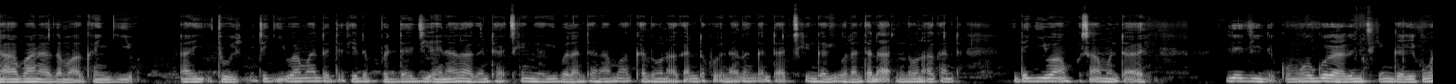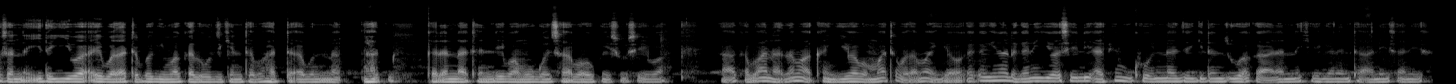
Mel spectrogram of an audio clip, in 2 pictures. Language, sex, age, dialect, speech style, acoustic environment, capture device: Hausa, male, 25-34, Nigeria - Kano, focused, silence, mobile / Linux / Chrome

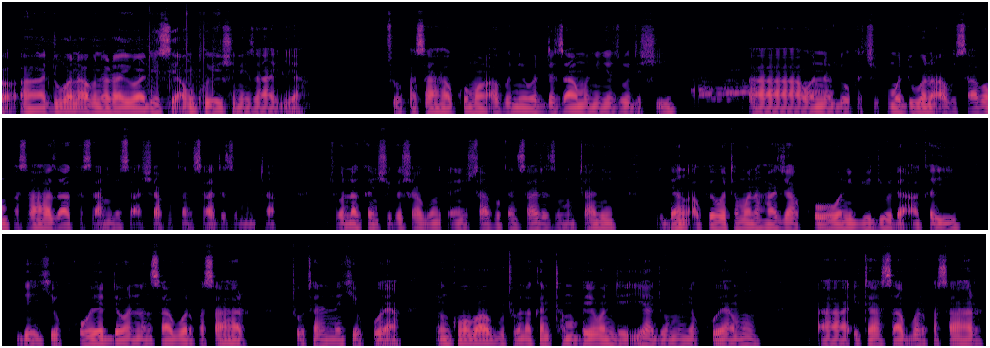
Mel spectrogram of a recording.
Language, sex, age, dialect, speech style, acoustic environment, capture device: Hausa, male, 35-44, Nigeria - Kano, happy; relaxed; tired; stressed; focused; excited, people talking; nature; silence; appliances, mobile / Linux / Chrome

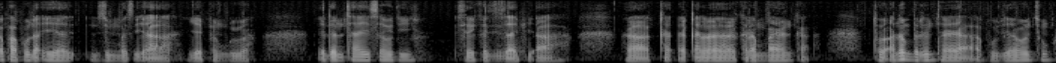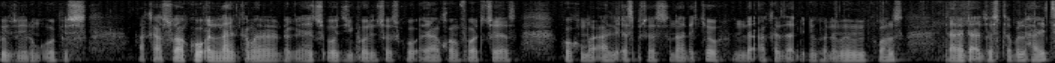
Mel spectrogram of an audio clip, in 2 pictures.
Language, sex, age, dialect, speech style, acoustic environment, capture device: Hausa, male, 35-44, Nigeria - Kano, focused, silence, mobile / Linux / Chrome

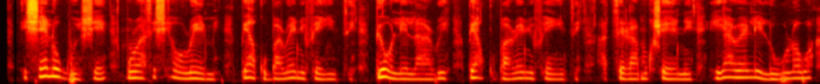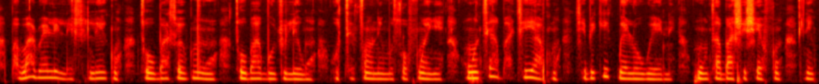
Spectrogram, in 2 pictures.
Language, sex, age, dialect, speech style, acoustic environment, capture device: Yoruba, female, 25-34, Nigeria - Lagos Yoruba, relaxed, silence, mobile / Linux / Chrome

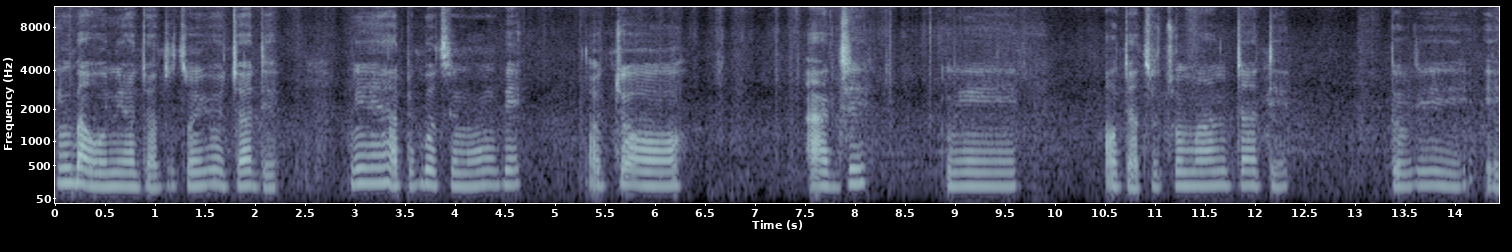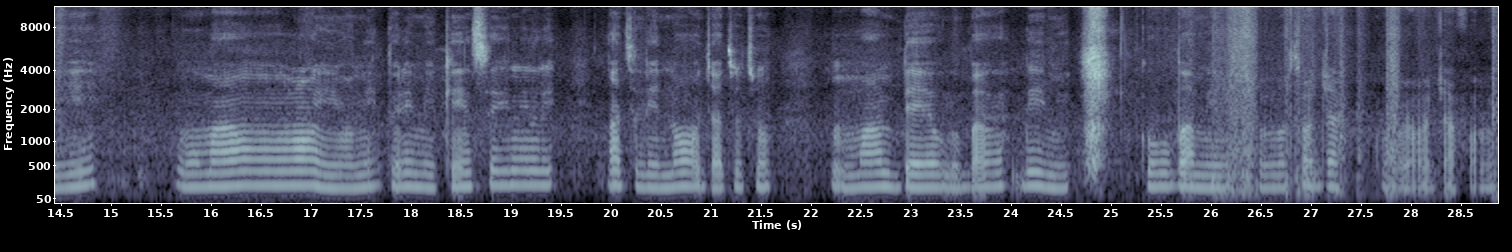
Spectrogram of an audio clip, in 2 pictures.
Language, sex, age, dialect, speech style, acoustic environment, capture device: Yoruba, female, 35-44, Nigeria - Lagos Yoruba, relaxed, silence, mobile / Linux / Chrome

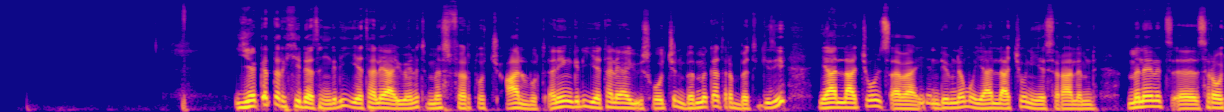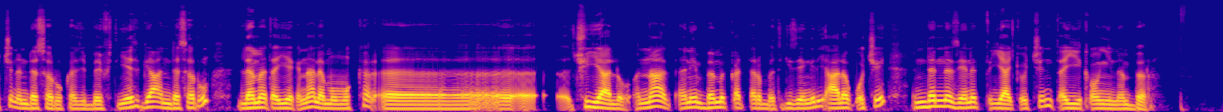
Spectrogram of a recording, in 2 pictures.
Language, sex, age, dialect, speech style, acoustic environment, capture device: Amharic, male, 18-24, Ethiopia - Addis Ababa, focused; relaxed; tired; excited; anxious; happy, nature, desktop / Linux / Chrome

